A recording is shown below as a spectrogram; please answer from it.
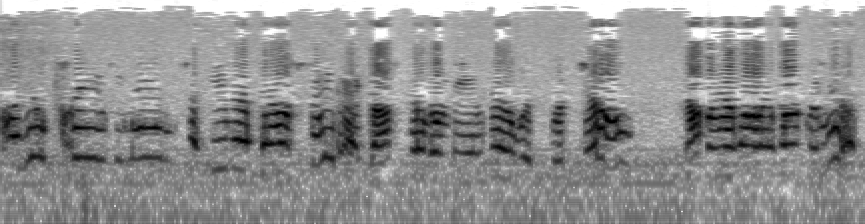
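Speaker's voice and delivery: comic high-voiced impression; high mock voice. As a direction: exclaim it up high. Manager voiced emphatically.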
